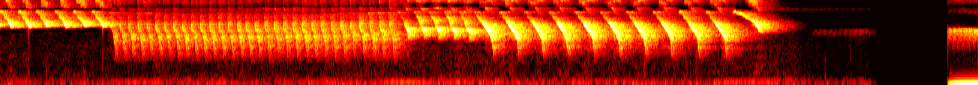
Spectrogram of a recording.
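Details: Sunkist canary, notably orange rather than yellow, performing loper song for tutoring: a high rattling trill, then a slower series of about a dozen rolling notes, a brief silence, and the song resuming.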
